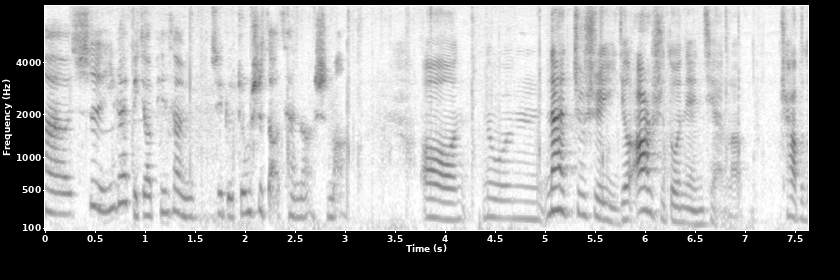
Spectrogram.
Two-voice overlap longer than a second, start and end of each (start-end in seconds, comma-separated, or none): none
